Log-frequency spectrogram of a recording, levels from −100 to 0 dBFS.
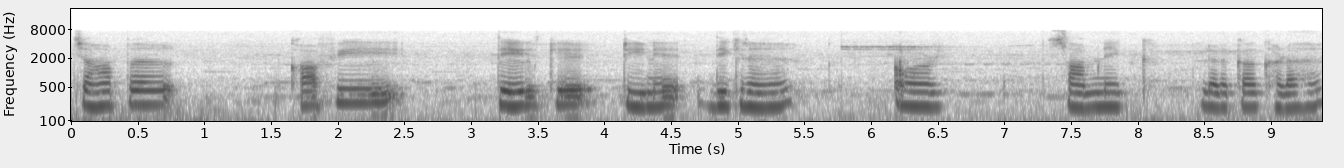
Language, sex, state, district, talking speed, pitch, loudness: Hindi, female, Jharkhand, Sahebganj, 100 wpm, 185 Hz, -39 LUFS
